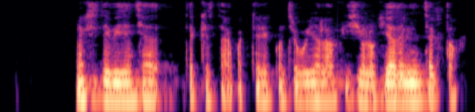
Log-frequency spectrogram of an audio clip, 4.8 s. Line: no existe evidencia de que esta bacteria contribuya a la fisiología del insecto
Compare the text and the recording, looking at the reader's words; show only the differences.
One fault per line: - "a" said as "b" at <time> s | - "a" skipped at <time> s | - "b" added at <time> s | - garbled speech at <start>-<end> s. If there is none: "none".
none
